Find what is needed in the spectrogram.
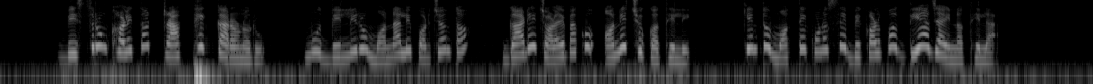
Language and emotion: Odia, disgusted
